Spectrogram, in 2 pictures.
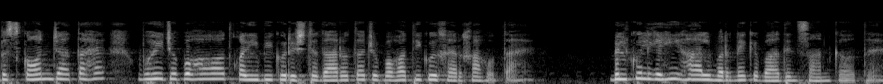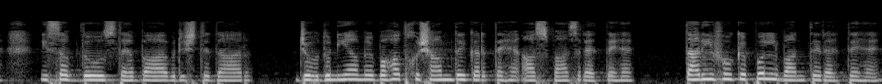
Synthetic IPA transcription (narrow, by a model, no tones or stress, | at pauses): bɐskɔːnd͡ʒaːt̪aɦɛʋoɦid͡ʒoːbɐɦɔt̪qɐɾiːbikoiɾɪʃt̪ed̪aːɾɦoːt̪aɦɛd͡ʒoːbɐɦɔt̪ɦikoːixɛːɾxaːɦo̰ːt̪a̰ɦɛː | bɪlkʊljɐɦiɦaːlmɐɾnekebaːd̪ɪnsaːnkaɦo̰ːt̪a̰ɦɛːjesɐb̚d̪oːst̪ɛɦbaːbɾɪʃt̪ed̪aːɾ | d͡ʒoːd̪ʊnijamẽbɐɦɔt̪xʊʃaːmd̪ẽkɐɾt̪eɦɛ̃ʔaːspaːsɾɛɦt̪eɦɛ̃ː | t̪aːɾiːfõkepʊlbãːnt̪eɾɛɦt̪eɦɛ̃ː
